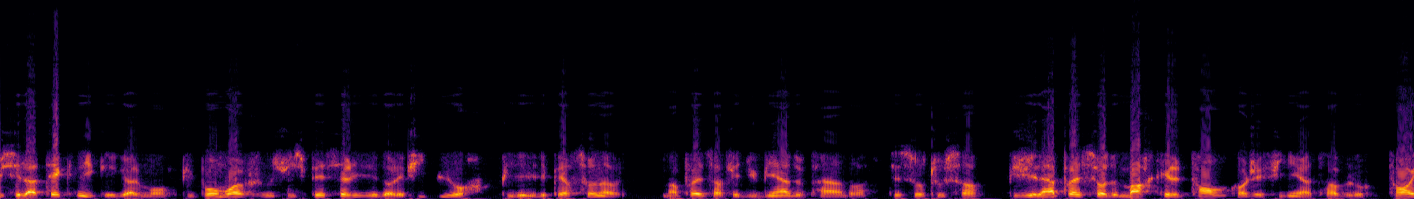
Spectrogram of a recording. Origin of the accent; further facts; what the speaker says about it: Stiring-Wendel, Grand Est, France; à Styrin-Vandel, là d'où je viens, en Moselle, dans le 57.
